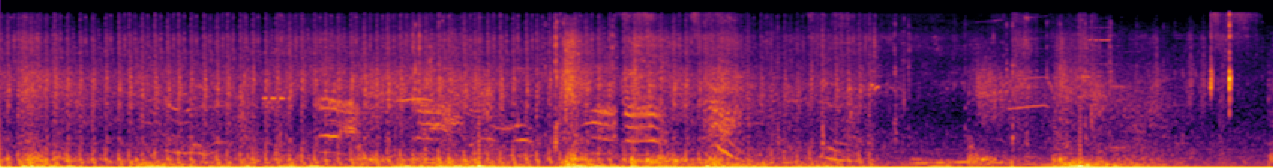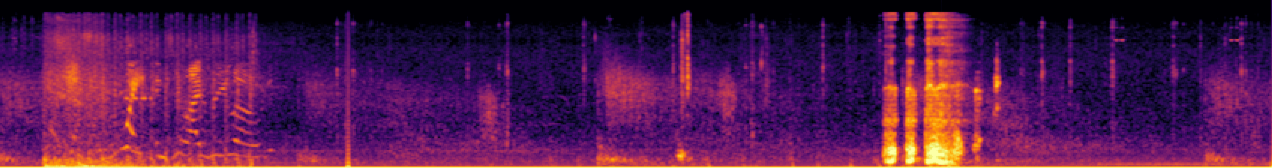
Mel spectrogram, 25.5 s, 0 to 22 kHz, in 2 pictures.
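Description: Gunfire in the video game Borderlands 2: a short, loud cluster of shots near the end stands out over busy game ambience, with voices talking at times.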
